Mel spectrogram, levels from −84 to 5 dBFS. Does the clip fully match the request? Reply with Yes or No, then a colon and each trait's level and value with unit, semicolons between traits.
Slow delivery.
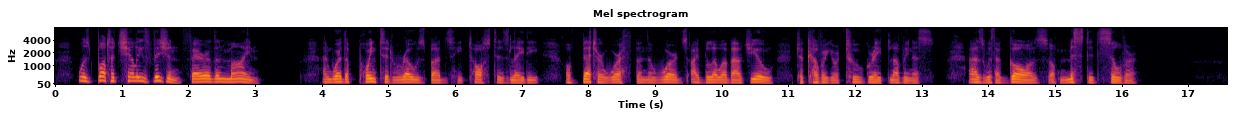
Yes: slow, 100 wpm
